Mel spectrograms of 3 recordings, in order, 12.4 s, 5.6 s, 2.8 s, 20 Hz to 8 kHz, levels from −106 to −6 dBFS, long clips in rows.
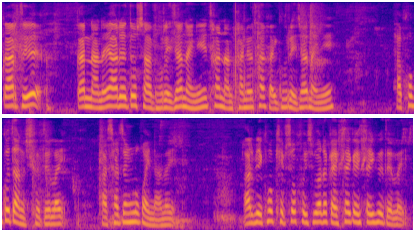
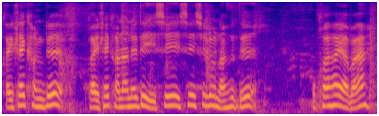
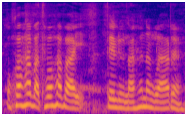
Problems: constant background noise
